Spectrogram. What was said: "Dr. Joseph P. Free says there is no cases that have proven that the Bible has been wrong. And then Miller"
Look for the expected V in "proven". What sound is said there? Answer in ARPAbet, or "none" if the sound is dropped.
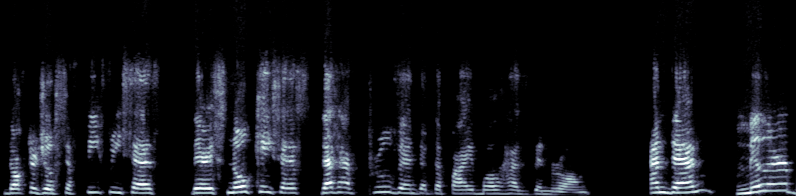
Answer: V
